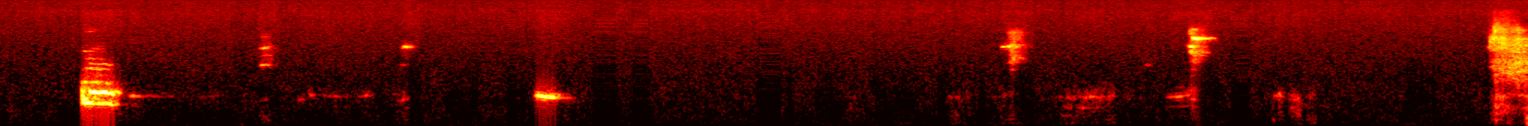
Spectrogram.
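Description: Bermuda petrel: a few short, moaning calls with squeaky high notes, spaced over several seconds, in a thin, low-fidelity recording that ends with a sharp knock.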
